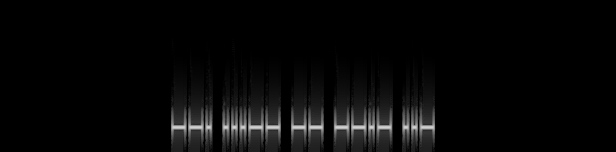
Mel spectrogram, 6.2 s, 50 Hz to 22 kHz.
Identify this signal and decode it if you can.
Morse code, heard as a keyed tone, about 28 wpm, 700 Hz. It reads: G3MQU
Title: DXCC-100 Call Signs - 5 Characters - 28wpm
